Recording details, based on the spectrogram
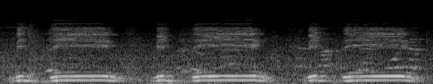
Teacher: বা দুই ঠোঁটের বেজা অংশ হইতে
